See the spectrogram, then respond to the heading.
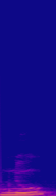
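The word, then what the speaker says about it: nous: and l means she we have no which means we we don't pronounce the last letter the s then we also have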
